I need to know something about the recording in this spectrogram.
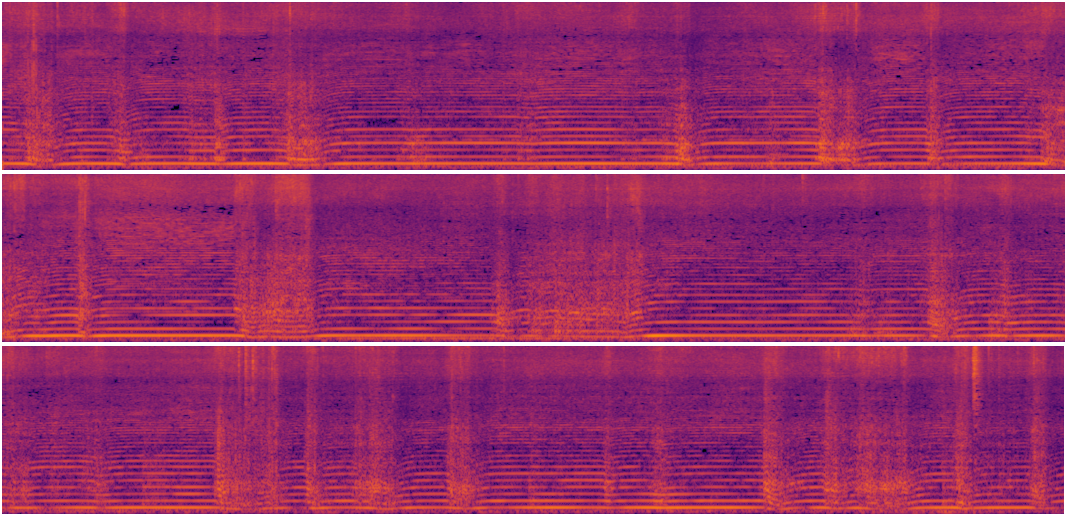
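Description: Battery-powered string trimmer with an auto-feed line head, its electric motor running with a steady whine that sags in pitch and recovers about once a second, with a few longer dips. This is the trigger being released and squeezed again, which on this head feeds out more line.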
